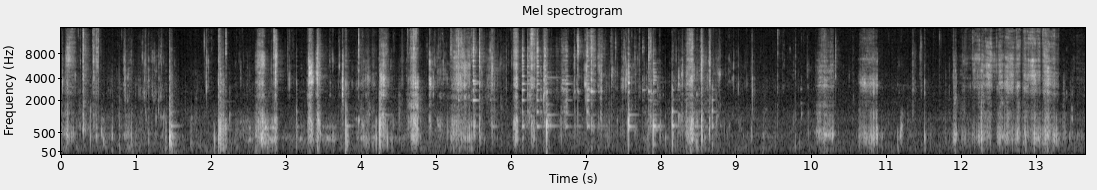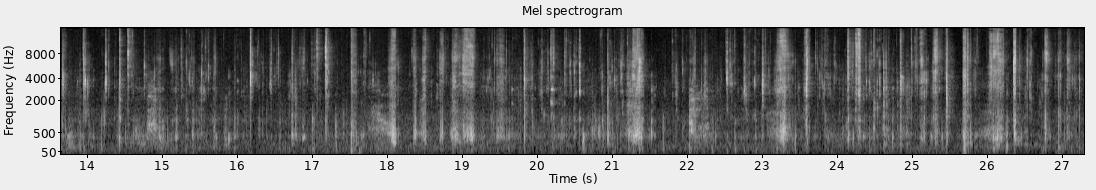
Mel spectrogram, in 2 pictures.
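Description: Close-miked eating sounds of fish pieces being bitten and chewed off the bone: wet smacking, crunching and sucking, with a longer slurp about halfway through and occasional chopstick clicks against the bowl.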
